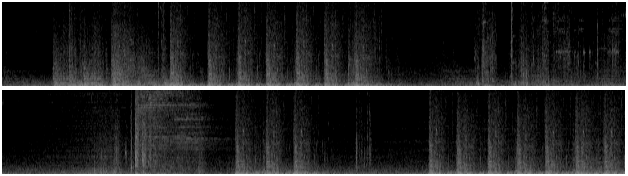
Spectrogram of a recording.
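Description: A pickaxe strikes hard material with repeated thuds.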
